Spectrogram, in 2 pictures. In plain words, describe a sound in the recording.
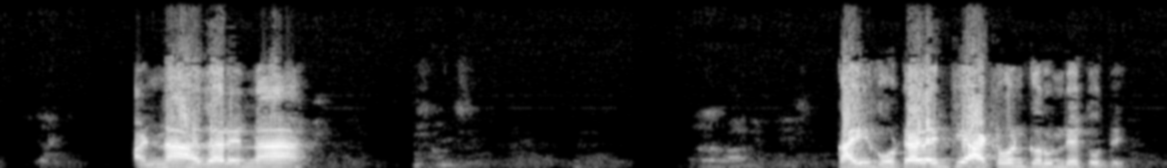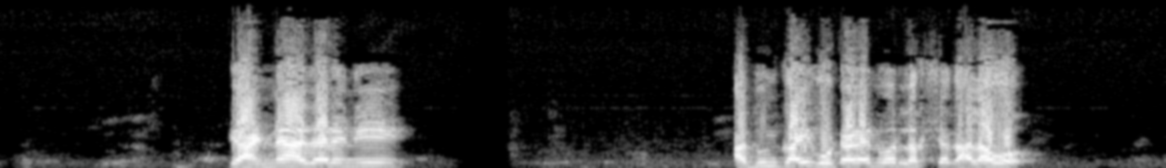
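A man speaks calmly into microphones, in short bursts with pauses.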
